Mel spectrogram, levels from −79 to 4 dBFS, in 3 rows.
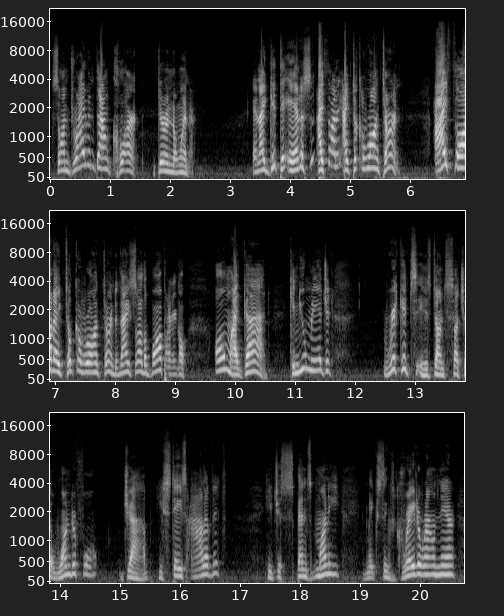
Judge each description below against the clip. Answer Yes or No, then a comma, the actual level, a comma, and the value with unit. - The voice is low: No, high, 195 Hz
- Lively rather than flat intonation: Yes, wide, 8.6 semitones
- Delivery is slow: No, average, 180 wpm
